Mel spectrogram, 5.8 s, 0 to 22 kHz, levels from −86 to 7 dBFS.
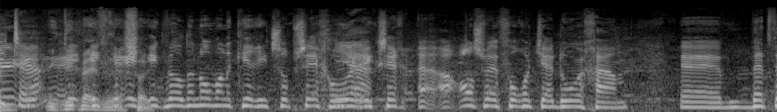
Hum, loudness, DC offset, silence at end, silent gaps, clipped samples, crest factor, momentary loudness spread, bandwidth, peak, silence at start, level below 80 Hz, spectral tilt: none; -25 LUFS; under 0.1%; 0 s; none; under 0.1%; 18 dB; 5 LU; 16.5 kHz; -6 dBFS; 0 s; -54 dBFS; -4 dB/octave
